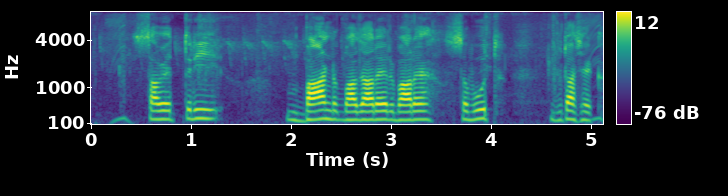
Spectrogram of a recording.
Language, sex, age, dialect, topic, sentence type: Magahi, male, 18-24, Northeastern/Surjapuri, banking, statement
